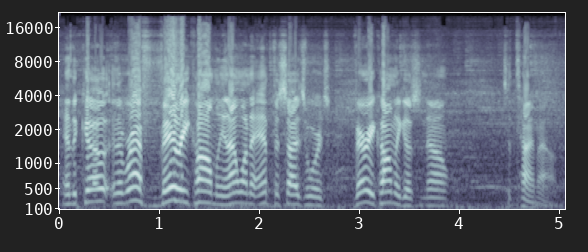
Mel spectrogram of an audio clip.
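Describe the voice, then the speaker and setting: Play-by-play man calling basketball courtside, bright, high voice, headset mic, laughs easily. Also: soft background music. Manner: quick to laugh, chatty between plays. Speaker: play-by-play commentator. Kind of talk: live basketball commentary. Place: arena broadcast position.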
